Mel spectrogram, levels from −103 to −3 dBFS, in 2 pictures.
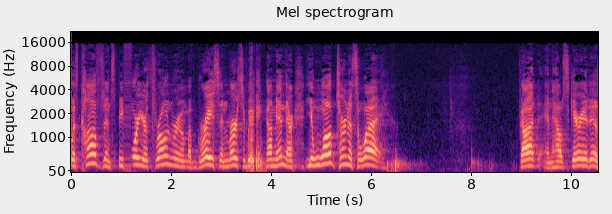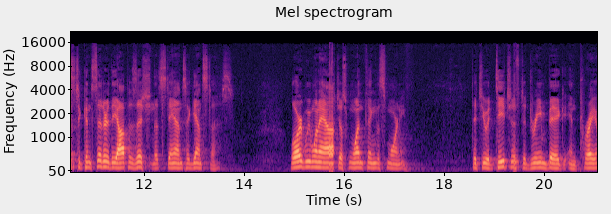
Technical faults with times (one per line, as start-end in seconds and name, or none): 1.07-1.24 Bluetooth stutter
3.49-3.93 Bluetooth stutter
7.26-7.30 Bluetooth stutter
9.57-9.63 Bluetooth stutter
12.06-12.21 Bluetooth stutter
15.70-15.81 Bluetooth stutter
19.39-19.49 Bluetooth stutter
